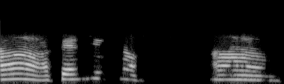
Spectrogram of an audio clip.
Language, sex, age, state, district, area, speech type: Telugu, female, 18-30, Andhra Pradesh, Visakhapatnam, urban, conversation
